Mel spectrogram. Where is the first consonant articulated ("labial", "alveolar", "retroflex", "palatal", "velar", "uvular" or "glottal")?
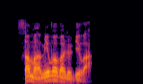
alveolar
